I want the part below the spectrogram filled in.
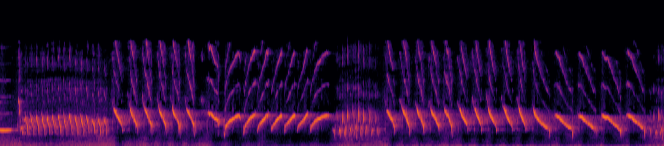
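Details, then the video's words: Timbrado canary, a young captive male singing among its brother after their first molt: a buzzy rolling trill, then quick descending chirp series repeated several times per second, with another rolled trill in the middle. "Two Canaries Brothers - Canary training song"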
